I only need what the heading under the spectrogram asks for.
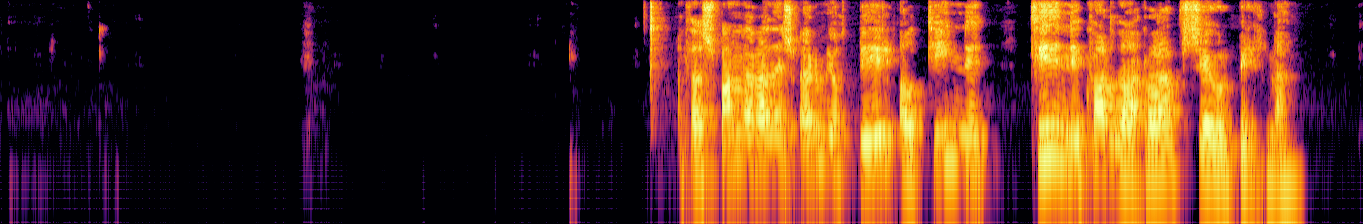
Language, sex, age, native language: Icelandic, female, 80-89, Icelandic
